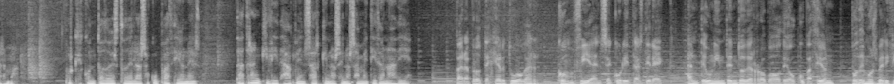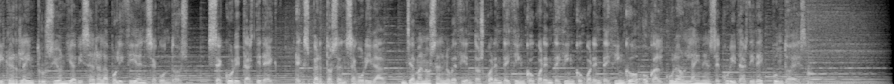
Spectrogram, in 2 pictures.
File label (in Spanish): cuñas ganas de playa cocina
